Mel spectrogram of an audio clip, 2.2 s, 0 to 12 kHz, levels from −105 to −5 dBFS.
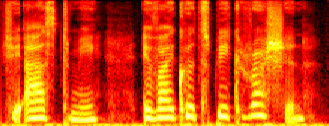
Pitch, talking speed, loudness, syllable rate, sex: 225 Hz, 220 wpm, -18 LUFS, 6.0 syllables/s, female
